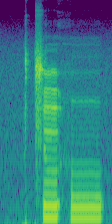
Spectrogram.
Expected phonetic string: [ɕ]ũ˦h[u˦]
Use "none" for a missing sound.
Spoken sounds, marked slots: t͡s, uː˦

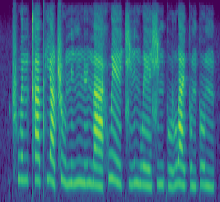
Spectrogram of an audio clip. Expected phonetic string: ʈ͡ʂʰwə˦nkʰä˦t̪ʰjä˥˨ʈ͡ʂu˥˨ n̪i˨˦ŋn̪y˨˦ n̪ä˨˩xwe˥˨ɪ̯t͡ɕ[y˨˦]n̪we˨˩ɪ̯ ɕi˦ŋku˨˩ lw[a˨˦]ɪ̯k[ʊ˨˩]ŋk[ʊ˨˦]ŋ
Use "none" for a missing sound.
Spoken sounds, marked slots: i˨˦, a˥˨, ʊ˨˩, ʊ˥˨

